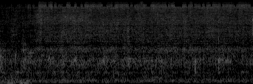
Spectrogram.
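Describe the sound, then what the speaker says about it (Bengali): Spices with ginger-garlic paste frying and being stirred in a pan for a Bengali wedding-style chicken roast, a faint steady sizzle with soft stirring, low and continuous throughout. "এখন মশলাগুলো নেড়েচেড়ে মিক্স করে একটু কষাতে থাকি"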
